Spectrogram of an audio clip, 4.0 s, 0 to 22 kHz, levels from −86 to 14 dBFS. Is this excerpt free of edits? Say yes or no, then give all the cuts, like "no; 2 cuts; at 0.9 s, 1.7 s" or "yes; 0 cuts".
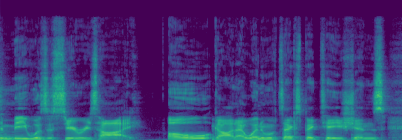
no; 2 cuts; at 2.1 s, 2.8 s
